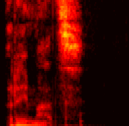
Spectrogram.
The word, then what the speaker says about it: Rimac: And if you would like to be an expert in automotive pronunciation, you will call it Rimac. – Yes. – Worst case, Rimac. But not Rimac. Anyway, the Rimac Nevera, which was named, do you know how it was named?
